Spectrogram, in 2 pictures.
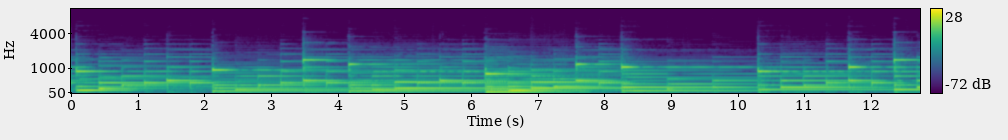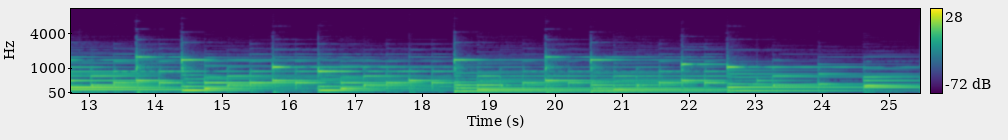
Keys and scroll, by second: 13.6 ctrl+-.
